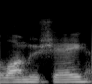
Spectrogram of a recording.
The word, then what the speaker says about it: Lamusga: So, under the shared custody situation, the court does what's called a La Mouche analysis. Okay. It's a famous case in California. It's spelled LAMUSGA.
